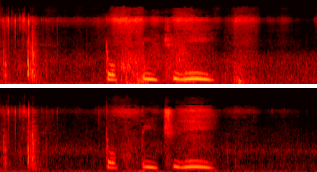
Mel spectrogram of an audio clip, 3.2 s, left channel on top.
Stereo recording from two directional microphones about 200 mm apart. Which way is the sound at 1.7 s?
Centre (ahead or behind).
